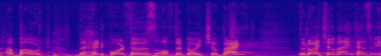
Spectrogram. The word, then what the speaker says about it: Deutsche Bank: Dish Bank. Deutsche Bank is correct. We will accept pronunciations.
